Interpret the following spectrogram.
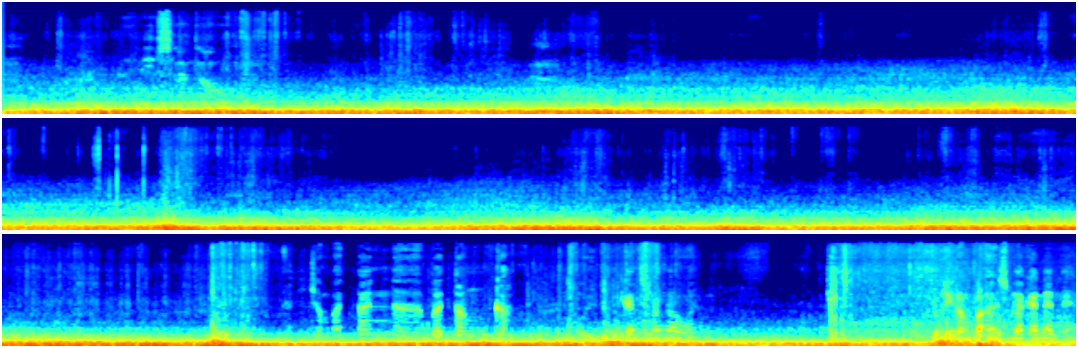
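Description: Road rumble inside a moving car's cabin: the engine and tyres running at a steady cruising speed on a rural road.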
